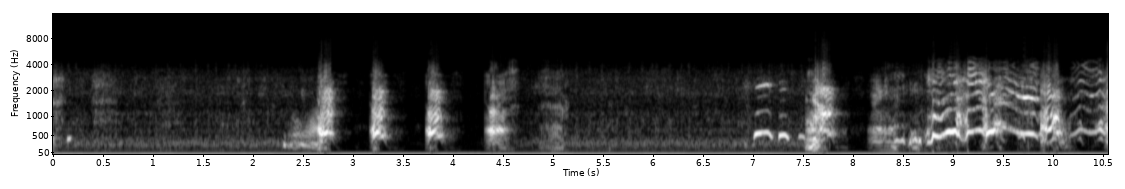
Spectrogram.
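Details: Ike, a family dog being teased at home and enjoying the attention, gives sharp single barks spaced about half a second apart, a pause, another loud bark, then a run of high, wavering whining yips; low indoor hum and some voices underneath.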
